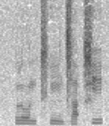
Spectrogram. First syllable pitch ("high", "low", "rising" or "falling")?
low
